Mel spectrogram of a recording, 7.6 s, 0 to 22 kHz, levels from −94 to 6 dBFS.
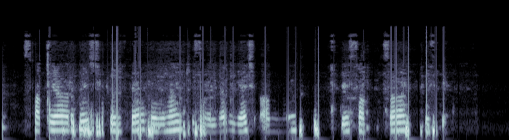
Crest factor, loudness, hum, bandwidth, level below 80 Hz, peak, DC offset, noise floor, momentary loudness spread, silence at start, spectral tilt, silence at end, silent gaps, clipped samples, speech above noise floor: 14 dB; -15 LUFS; none; 10.5 kHz; -44 dBFS; 0 dBFS; under 0.1%; -75 dBFS; 9 LU; 0.05 s; -8.5 dB/octave; 0.95 s; none; under 0.1%; 62 dB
